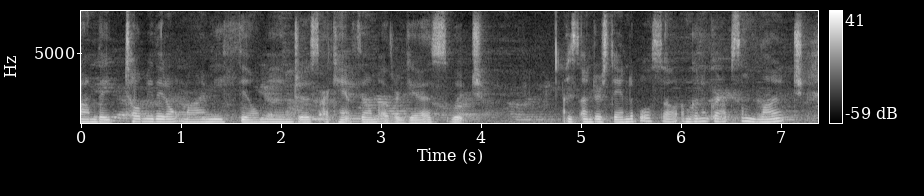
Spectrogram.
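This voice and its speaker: A woman is whispering at a moderate pace over noticeable background noise. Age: 30s. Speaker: travel vlogger. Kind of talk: vlog monologue. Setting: resort restaurant.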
